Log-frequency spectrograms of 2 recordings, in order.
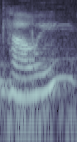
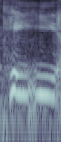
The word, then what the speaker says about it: Callie: That's how you Right, pronounce Cali. it. Exactly. Everyone thinks my name is Kelly, like Kelly. Right. But Callie. Cali. California. Cali.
